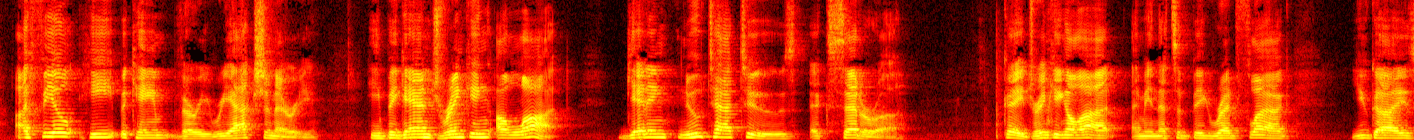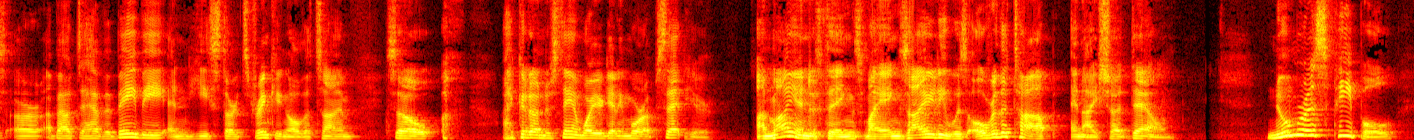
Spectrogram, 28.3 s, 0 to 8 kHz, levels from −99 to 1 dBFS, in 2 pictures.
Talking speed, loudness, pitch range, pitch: 145 wpm, -21 LUFS, 120-175 Hz, 140 Hz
